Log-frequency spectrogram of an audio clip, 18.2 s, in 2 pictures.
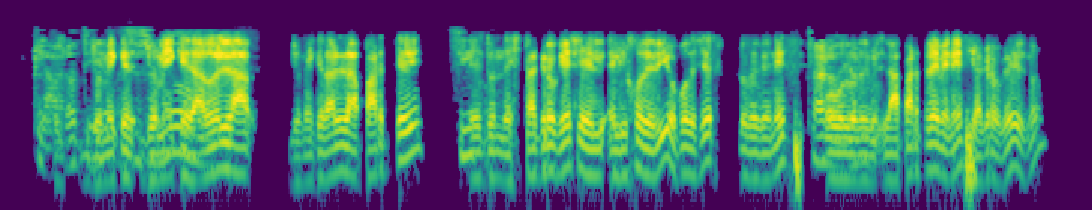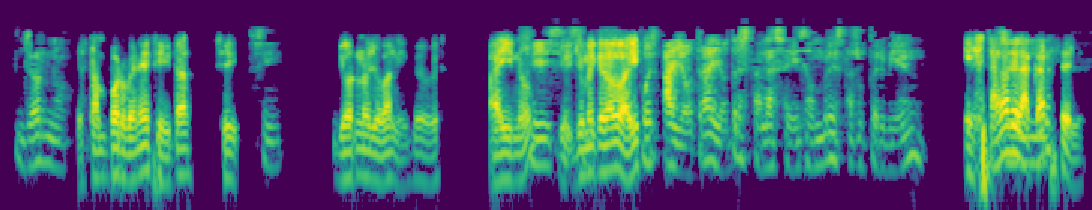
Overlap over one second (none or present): present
